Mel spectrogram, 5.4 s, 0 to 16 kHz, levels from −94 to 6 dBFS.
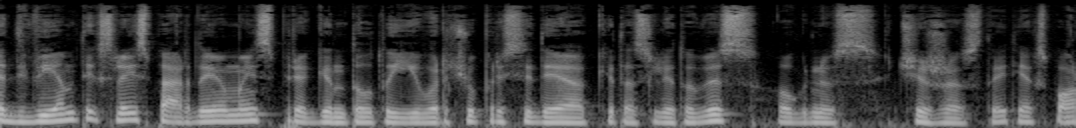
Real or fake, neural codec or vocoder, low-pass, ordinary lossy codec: fake; vocoder, 44.1 kHz, 128 mel bands every 256 samples, BigVGAN v2; 14.4 kHz; MP3, 64 kbps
